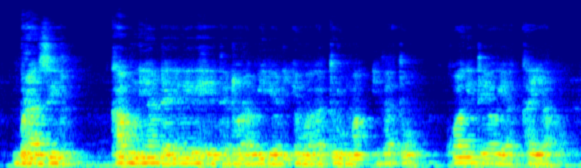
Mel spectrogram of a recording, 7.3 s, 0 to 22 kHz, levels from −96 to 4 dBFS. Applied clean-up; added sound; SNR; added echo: none; none; none; reverberation time 0.6 s.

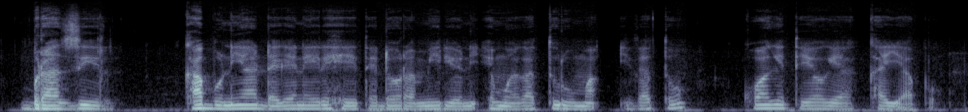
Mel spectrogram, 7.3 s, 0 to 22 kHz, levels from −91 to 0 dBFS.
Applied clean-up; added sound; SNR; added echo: none; none; none; none.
